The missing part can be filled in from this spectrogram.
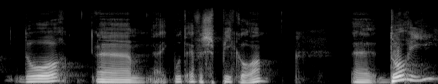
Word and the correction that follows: Dorji: zeg ik dat goed? Dorji. Dorji. Ja.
